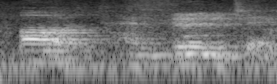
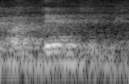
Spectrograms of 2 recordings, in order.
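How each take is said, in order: First: The th sound has a breathy airflow. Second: The th sound has no breathy airflow. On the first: The speaker calls it right. "see if this moves when you hit the T H" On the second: The speaker calls it wrong. "some of you are saying something more like authentic"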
